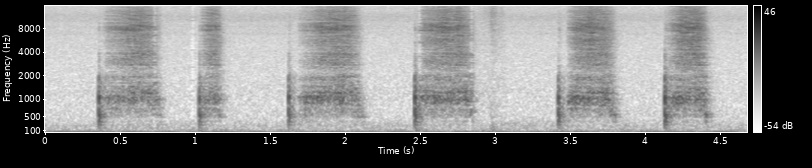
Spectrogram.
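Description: Yellow chalk held in the fingers makes rapid scratching hatch strokes on a large, solid, flat painted chalkboard with a green frame. Six separate gritty, rasping strokes are heard, each with a tone around 1 kHz and a bright, hissy edge, over a steady low hum.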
